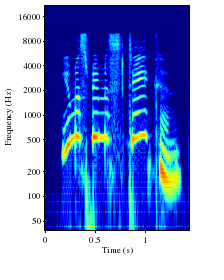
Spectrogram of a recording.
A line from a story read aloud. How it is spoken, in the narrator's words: Miss Barrows exclaimed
